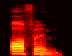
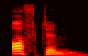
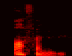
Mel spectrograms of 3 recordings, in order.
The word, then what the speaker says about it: often: two sentences it's pronounced often the t is silent it's not often i learned that as early as third grade english class the t is silent it's often there now let's get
